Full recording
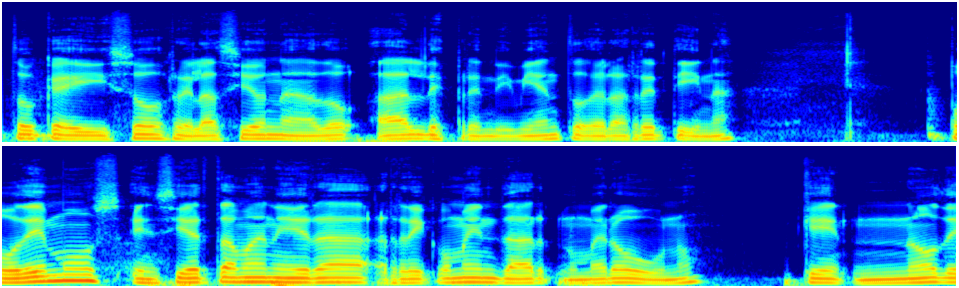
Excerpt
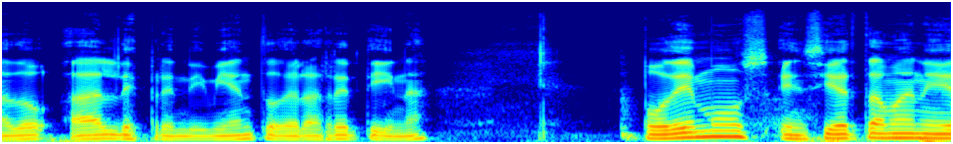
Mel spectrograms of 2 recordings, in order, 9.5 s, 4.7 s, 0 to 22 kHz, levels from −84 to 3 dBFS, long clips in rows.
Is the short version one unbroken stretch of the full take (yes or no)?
yes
